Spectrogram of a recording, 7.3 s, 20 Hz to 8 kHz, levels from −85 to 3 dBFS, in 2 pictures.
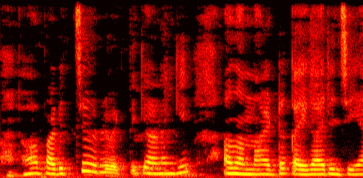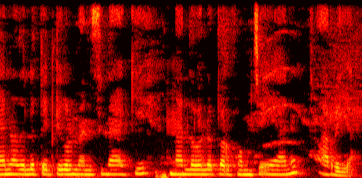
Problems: background sounds at intervals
